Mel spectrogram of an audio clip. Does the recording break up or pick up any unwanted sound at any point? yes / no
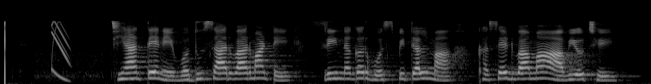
yes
